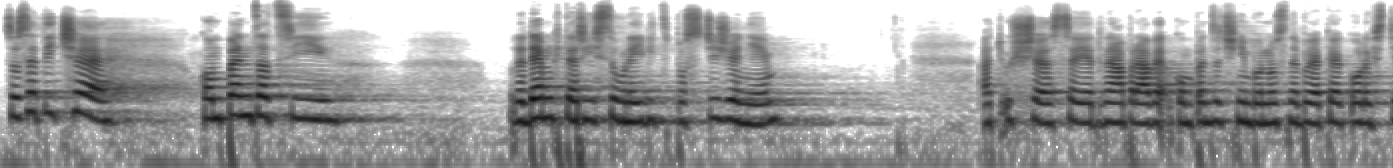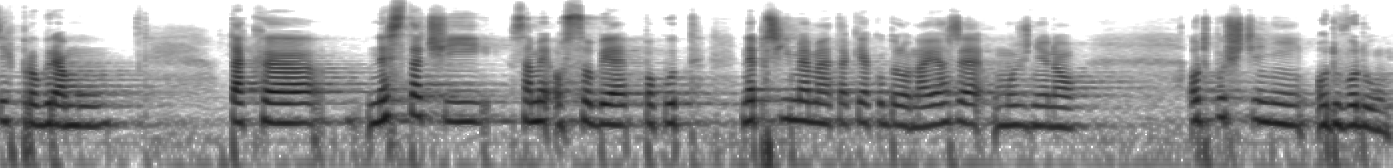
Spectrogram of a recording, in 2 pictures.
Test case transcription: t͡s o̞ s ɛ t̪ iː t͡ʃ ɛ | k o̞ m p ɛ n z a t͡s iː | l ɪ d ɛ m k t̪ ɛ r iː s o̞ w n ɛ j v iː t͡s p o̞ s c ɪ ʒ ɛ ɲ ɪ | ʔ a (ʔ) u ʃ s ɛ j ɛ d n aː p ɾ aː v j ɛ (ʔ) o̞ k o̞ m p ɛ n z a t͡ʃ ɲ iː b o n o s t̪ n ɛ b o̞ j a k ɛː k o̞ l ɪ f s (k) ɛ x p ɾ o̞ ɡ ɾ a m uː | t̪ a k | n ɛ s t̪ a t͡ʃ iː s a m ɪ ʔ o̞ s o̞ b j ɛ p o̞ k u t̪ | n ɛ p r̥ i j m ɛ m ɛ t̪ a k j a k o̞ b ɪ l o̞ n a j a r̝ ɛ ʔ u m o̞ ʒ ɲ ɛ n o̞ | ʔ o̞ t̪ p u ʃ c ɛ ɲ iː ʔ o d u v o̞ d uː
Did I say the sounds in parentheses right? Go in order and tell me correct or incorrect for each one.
incorrect: c, correct, incorrect: c

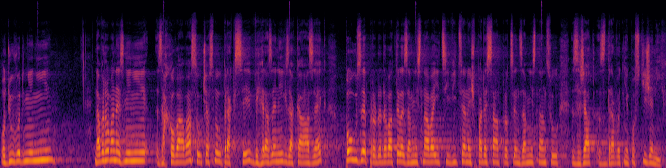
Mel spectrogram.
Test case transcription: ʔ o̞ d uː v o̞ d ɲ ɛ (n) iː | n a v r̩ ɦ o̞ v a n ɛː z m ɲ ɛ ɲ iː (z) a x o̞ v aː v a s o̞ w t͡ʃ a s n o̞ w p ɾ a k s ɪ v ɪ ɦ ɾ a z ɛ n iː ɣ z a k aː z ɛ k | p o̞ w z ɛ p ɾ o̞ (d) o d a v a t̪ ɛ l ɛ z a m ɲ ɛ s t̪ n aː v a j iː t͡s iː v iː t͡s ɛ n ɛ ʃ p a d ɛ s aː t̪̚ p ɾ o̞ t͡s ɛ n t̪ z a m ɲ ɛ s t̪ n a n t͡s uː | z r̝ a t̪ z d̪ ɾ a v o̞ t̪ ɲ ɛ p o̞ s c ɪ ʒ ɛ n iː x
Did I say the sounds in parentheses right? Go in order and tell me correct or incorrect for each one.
incorrect: ɲ, correct, correct

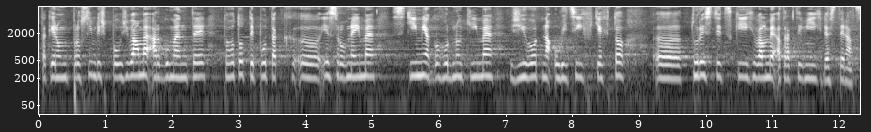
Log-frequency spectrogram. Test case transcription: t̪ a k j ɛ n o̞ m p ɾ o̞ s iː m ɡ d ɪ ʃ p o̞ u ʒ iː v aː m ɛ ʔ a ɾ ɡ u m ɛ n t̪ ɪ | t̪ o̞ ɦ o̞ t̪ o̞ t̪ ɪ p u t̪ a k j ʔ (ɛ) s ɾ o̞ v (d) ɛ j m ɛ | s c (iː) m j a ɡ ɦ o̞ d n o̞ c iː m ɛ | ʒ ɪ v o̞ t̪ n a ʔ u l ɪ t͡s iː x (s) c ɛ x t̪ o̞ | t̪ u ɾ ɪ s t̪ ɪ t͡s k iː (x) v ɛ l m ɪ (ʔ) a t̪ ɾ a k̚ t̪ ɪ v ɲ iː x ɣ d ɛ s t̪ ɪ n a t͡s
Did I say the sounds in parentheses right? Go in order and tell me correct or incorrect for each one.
correct, incorrect: n, correct, incorrect: f, correct, correct

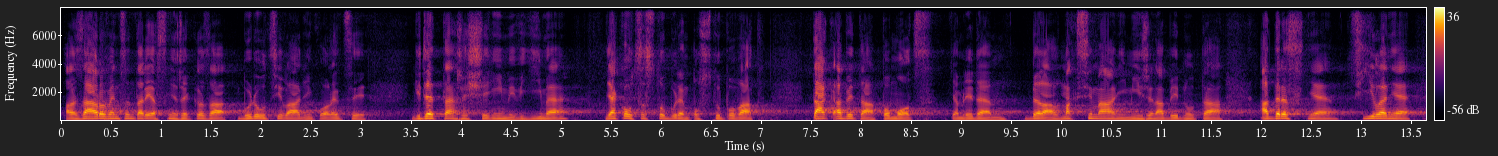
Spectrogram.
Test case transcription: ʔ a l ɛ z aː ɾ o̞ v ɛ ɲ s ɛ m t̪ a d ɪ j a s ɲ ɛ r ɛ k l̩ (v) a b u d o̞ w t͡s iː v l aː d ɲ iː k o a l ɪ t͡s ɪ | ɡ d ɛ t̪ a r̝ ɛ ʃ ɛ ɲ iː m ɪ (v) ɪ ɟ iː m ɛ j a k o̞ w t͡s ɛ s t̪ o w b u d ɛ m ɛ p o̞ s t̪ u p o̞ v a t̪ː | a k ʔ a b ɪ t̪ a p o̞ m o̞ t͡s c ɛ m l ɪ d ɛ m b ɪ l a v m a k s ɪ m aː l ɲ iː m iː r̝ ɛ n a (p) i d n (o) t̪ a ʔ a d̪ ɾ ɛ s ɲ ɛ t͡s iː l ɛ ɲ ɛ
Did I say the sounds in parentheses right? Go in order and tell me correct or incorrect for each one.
incorrect: z, correct, incorrect: b, incorrect: u

